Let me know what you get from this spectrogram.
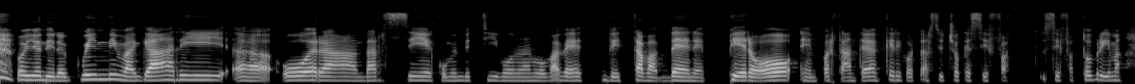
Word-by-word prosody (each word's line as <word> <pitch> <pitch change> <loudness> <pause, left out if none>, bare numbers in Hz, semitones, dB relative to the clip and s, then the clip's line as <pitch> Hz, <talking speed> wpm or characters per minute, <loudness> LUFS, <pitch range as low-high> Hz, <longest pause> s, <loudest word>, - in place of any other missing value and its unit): voglio 205 -1 +3
dire. 180 -3 0
Quindi 230 +1 +1
magari, 205 +2 +3
uhm, 175 -1 +1
ora 190 -2 +3
darsi 185 +1 -3
come 180 0 -10
obiettivo 180 0 -10
una 175 0 -7
nuova 170 -1 -3
ve 180 -1 -1 0.2
vetta 180 -1 +1
va 175 -2 -1
bene, 170 -1 +1 0.2
però 185 0 +5
è 180 - -5
importante 165 0 -4
anche 190 +2 -2
ricordarsi 195 -2 -9
ciò - - -6
che - - -10
si - - -8
è - - -14
fa - - -9 0.3
si - - -12
è - - -13
fatto 190 +1 -8
prima, 190 -3 -3
185 Hz, 155 wpm, -25 LUFS, 175-200 Hz, 0.3 s, però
